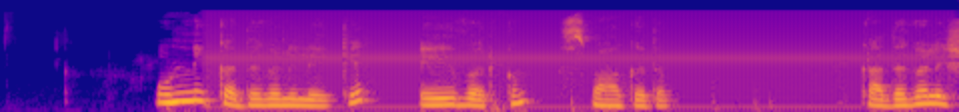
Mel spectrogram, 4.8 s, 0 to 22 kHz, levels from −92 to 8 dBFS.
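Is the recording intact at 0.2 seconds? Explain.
Yes, the speech at 0.2 s plays through intact, with no dropout, click, distortion or other fault at that moment.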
